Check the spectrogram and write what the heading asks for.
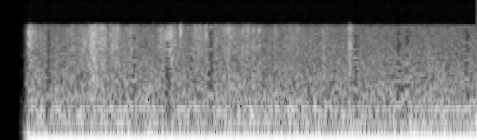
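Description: A hedgehog rustling and crackling in dry leaf litter as it forages, with a flurry of small crackles in the first second or so and one more near the end, over a steady background hiss.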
